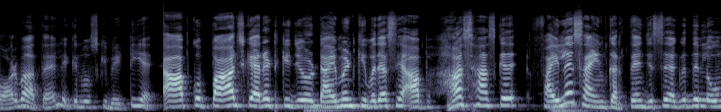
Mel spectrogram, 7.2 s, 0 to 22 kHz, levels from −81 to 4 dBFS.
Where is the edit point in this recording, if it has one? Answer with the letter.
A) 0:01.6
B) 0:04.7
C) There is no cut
A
